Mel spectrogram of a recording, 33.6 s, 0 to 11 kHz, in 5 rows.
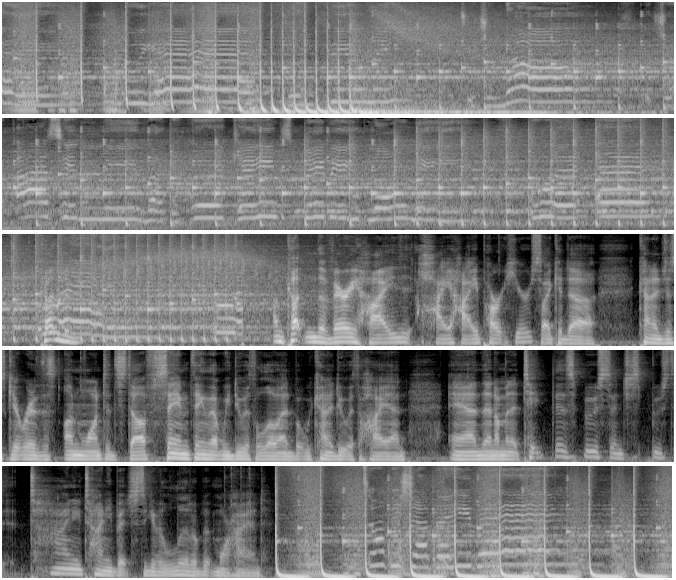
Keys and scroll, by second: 15.6 space.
